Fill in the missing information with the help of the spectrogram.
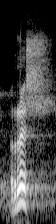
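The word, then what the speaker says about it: ר: draw करूंगा बड़ा draw करूंगा इसको बोलते हैं रेश रेश का मतलब क्या है हेड रेश का मतलब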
